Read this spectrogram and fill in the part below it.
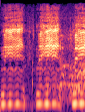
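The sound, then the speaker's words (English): A person imitates a sheep as a sound effect for a story, with three quick, wavering 'baa' bleats in close succession, loud, with no other sounds around them. “one afternoon, David was on the hillside watching a flock of his father's sheep.”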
